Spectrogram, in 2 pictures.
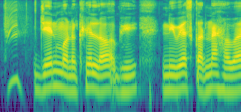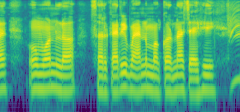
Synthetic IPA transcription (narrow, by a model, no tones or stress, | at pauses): d͡ʒenmənukʰelɔbʱiniweskəɾnaɦəβɛomənlɔ | səɾkaɾibanmẽkəɾnat͡ʃaɦi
